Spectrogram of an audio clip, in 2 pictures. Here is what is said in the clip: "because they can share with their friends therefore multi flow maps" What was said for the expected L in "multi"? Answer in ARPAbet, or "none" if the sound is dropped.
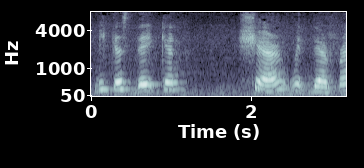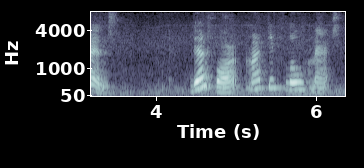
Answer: none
